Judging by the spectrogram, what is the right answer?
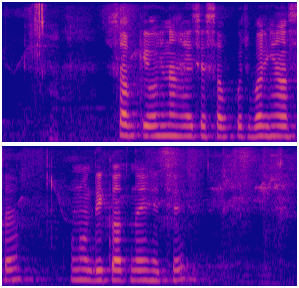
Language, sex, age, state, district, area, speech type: Maithili, female, 45-60, Bihar, Madhepura, rural, spontaneous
